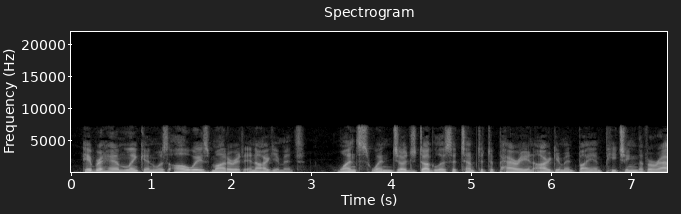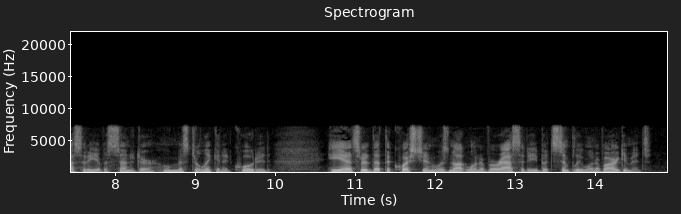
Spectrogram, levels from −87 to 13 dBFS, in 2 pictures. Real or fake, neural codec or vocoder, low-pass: real; none; 7.2 kHz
